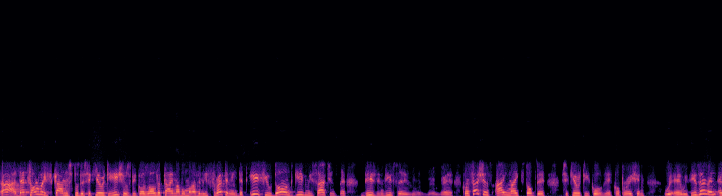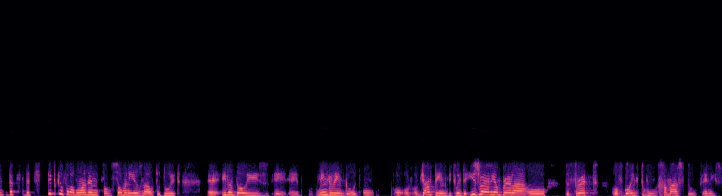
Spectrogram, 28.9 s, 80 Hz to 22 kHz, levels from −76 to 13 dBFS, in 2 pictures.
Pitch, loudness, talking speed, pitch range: 220 Hz, -18 LUFS, 175 wpm, 195-255 Hz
